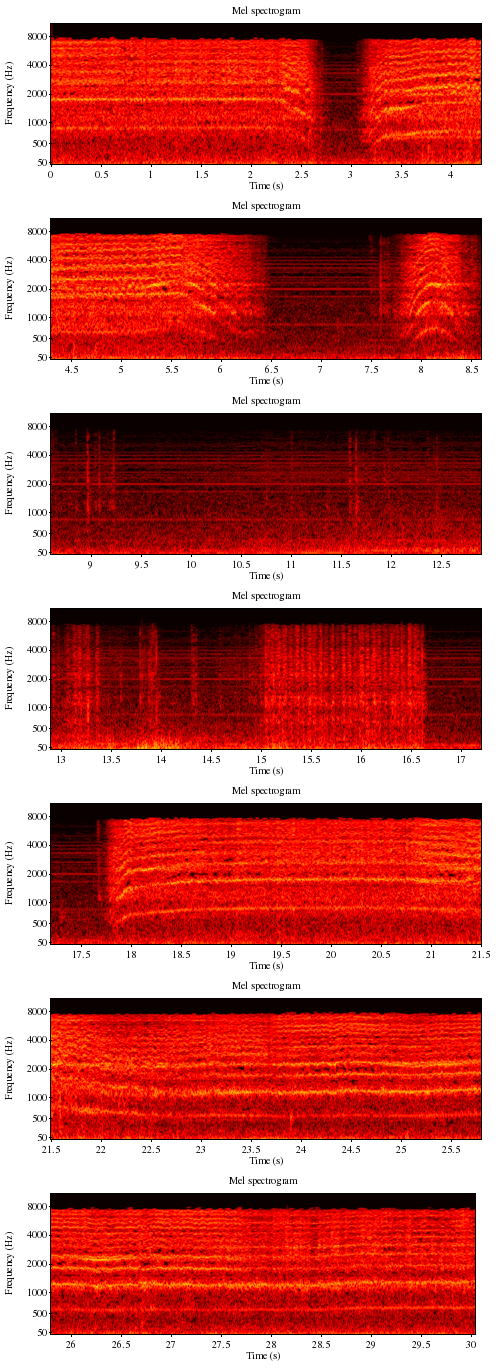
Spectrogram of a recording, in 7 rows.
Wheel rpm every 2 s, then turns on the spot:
230, 120, 190, 20, 40, 0, 10, 20, 30, 200, 220, 150, 150, 150, 160.
14-16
